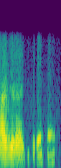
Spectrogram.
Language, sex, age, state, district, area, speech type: Nepali, male, 45-60, West Bengal, Kalimpong, rural, conversation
